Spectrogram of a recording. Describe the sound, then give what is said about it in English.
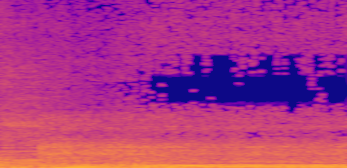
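A car with a leaking radiator revs up and pulls away, setting off for the park, a steady low rumble with rising tonal whine as it accelerates, loud and continuous for a few seconds. “We set off for the park.”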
